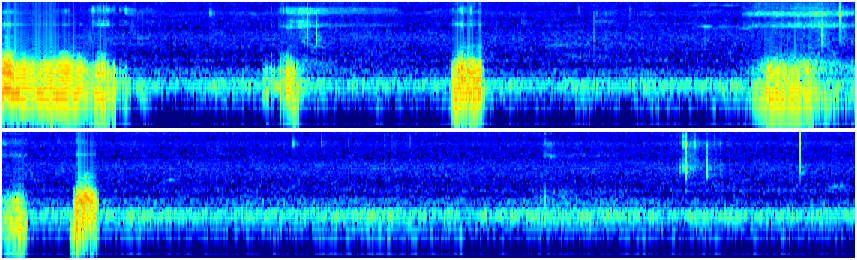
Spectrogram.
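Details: Sleeping pet: irregular short snorting snores, some in quick pairs, with long quiet gaps between; snoring.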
